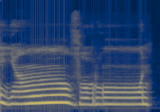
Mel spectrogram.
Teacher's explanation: نون ساکن کے بعد ضا ہے، اخفا غنہ ہوگا، اور ضا کیونکہ موٹا حرف ہے تو غنہ بھی جو ہے ہم لوگ موٹا کریں گے. اور ینظرون نہیں پڑھنا، ضا کو موٹا پڑھنا ہے.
